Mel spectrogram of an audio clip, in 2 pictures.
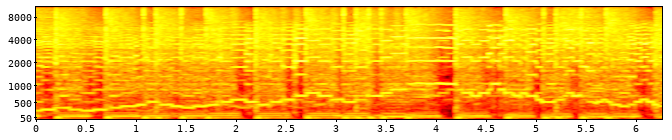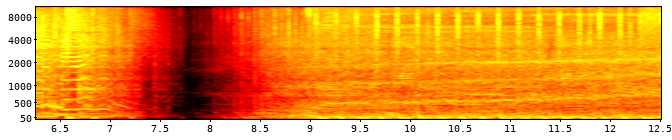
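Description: Progressive metal: a lead electric guitar plays a winding melody over low, chugging rhythm guitars and drums, then fades out about two-thirds of the way in. After a brief silence the next heavy guitar track fades in.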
